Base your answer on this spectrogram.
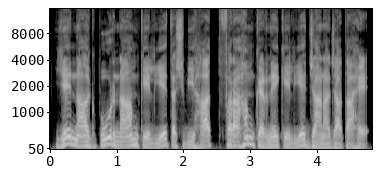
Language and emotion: Urdu, neutral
